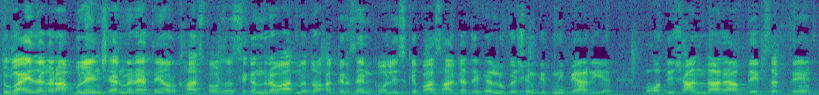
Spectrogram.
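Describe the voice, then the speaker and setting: A man's voice: a little high, flat delivery, a little fast, hardly any pauses, bright, forceful tone, slight background noise. A man in his thirties from India, chatting to viewers in a casual travel vlog, filmed on a phone at arm's length in a car, cafe and mall. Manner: chatty, addresses viewers directly. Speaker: vlogger.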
